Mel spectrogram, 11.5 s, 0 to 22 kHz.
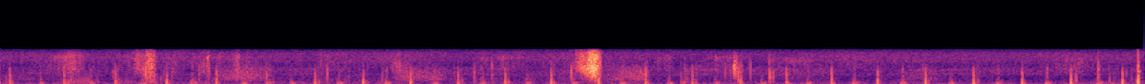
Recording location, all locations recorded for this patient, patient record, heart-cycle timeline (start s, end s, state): pulmonary valve (PV)
aortic valve (AV)+pulmonary valve (PV)+tricuspid valve (TV)+mitral valve (MV)
#Age: Child
#Sex: Male
#Height: 94.0 cm
#Weight: 13.6 kg
#Pregnancy status: False
#Murmur: Absent
#Murmur locations: nan
#Most audible location: nan
#Systolic murmur timing: nan
#Systolic murmur shape: nan
#Systolic murmur grading: nan
#Systolic murmur pitch: nan
#Systolic murmur quality: nan
#Diastolic murmur timing: nan
#Diastolic murmur shape: nan
#Diastolic murmur grading: nan
#Diastolic murmur pitch: nan
#Diastolic murmur quality: nan
#Outcome: Abnormal
#Campaign: 2015 screening campaign
0.00	1.90	unannotated
1.90	2.03	S1
2.03	2.16	systole
2.16	2.24	S2
2.24	2.42	diastole
2.42	2.54	S1
2.54	2.66	systole
2.66	2.76	S2
2.76	2.91	diastole
2.91	3.02	S1
3.02	3.13	systole
3.13	3.24	S2
3.24	3.38	diastole
3.38	3.48	S1
3.48	3.62	systole
3.62	3.72	S2
3.72	3.86	diastole
3.86	3.96	S1
3.96	4.10	systole
4.10	4.18	S2
4.18	4.34	diastole
4.34	4.44	S1
4.44	4.58	systole
4.58	4.66	S2
4.66	4.81	diastole
4.81	4.90	S1
4.90	5.04	systole
5.04	5.14	S2
5.14	5.28	diastole
5.28	5.36	S1
5.36	5.51	systole
5.51	5.60	S2
5.60	11.46	unannotated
